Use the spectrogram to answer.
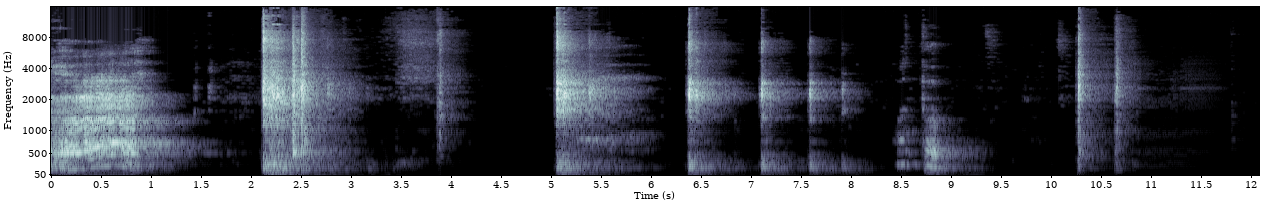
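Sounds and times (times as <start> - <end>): loud impacts in tiled shower: 2.1 - 3.3.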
